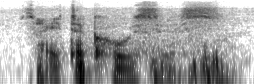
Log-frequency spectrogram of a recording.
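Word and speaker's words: psittacosis: he caught what's called said taiko try and pronounce this psy cytochosis p-a-s-i-t-a-c-o-s-i-s believes he might have caught that from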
